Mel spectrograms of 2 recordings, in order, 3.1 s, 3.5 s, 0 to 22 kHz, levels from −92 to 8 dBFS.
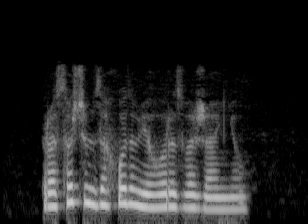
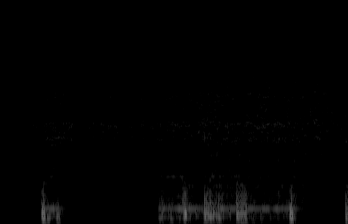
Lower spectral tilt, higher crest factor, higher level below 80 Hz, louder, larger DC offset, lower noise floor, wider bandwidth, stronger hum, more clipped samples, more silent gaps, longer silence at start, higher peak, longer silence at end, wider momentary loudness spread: about the same, -7 dB/octave vs -7 dB/octave; second, 14 dB vs 22 dB; first, -66 dBFS vs -80 dBFS; first, -20 LUFS vs -66 LUFS; neither; second, -76 dBFS vs -87 dBFS; first, 7.8 kHz vs 7 kHz; neither; neither; neither; about the same, 0.45 s vs 0.35 s; first, -6 dBFS vs -46 dBFS; first, 0.6 s vs 0 s; first, 11 LU vs 4 LU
